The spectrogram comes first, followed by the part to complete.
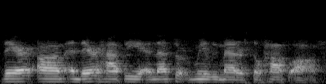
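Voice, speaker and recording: A man's voice: medium pitch, fairly even intonation, brisk, echoey room, phone-quality sound. A man hosting a casual live-stream chat, flamboyant and talkative, reading out viewer comments. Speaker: host. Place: New York City.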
